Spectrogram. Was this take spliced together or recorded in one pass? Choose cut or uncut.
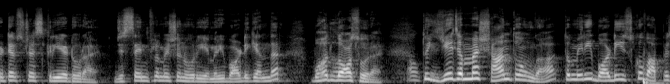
uncut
